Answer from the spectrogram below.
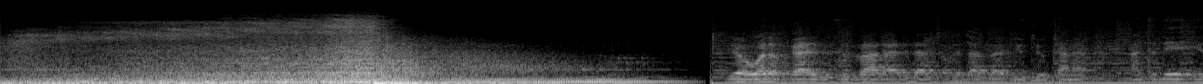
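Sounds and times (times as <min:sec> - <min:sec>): rushing whoosh: 0:00.0 - 0:06.0
low rumbling cinematic music: 0:00.0 - 0:11.4.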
